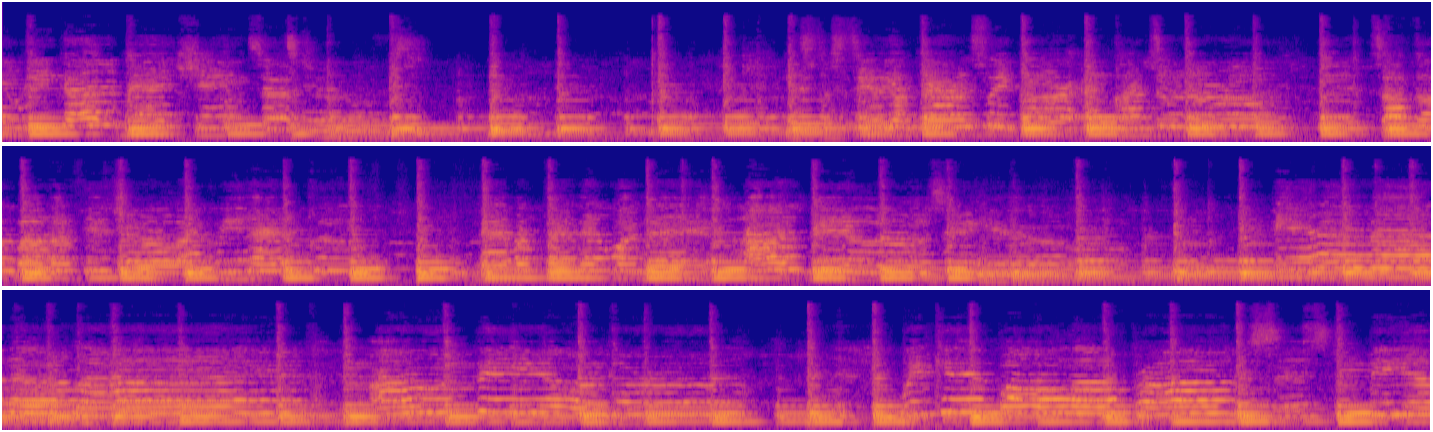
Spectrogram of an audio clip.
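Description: Small nylon-string acoustic guitar strummed in a steady rhythm, accompanying a woman's lead vocal with several other voices singing along.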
